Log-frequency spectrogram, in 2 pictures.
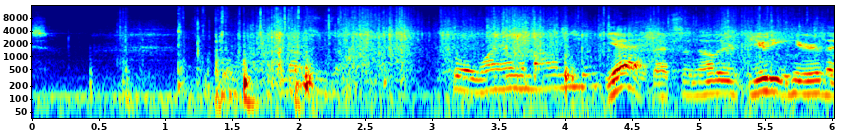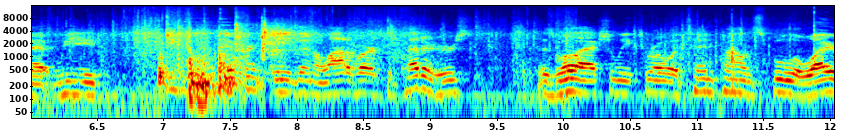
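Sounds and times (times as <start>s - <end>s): plastic bag crinkling: 1.1s - 12.0s.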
